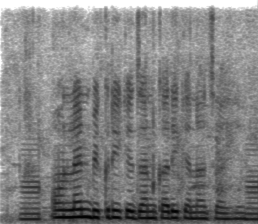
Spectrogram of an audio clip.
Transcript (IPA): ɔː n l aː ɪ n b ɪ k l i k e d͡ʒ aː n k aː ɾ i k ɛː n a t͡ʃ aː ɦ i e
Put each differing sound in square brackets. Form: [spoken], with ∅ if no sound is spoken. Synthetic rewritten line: ɔː n l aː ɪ n b ɪ k [ɾ] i k e d͡ʒ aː n k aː ɾ i k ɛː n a t͡ʃ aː ɦ i e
